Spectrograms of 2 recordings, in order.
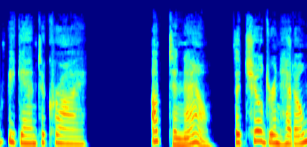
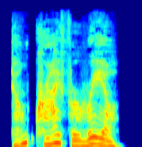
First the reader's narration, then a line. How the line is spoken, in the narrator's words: whispered George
